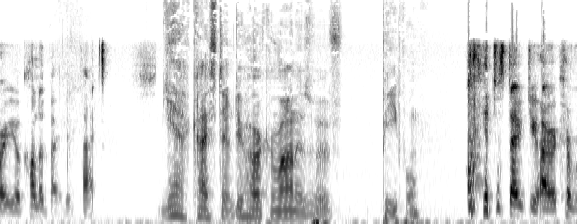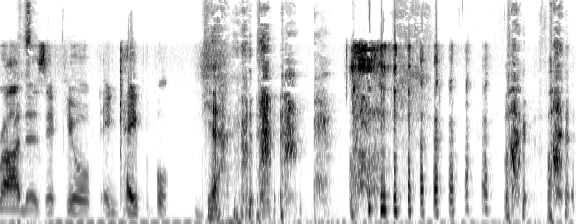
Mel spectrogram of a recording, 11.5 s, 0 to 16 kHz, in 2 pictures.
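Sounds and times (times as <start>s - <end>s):
speech: 0.0s - 10.5s
harsh coughing fit: 8.2s - 10.0s, 10.8s - 11.5s.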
